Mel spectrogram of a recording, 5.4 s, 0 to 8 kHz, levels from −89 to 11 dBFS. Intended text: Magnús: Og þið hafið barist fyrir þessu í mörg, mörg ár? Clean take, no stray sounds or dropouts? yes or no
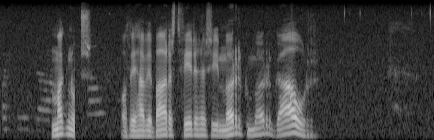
no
